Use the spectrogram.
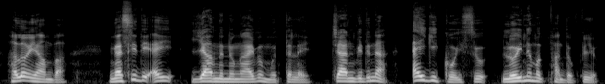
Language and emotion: Manipuri, happy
